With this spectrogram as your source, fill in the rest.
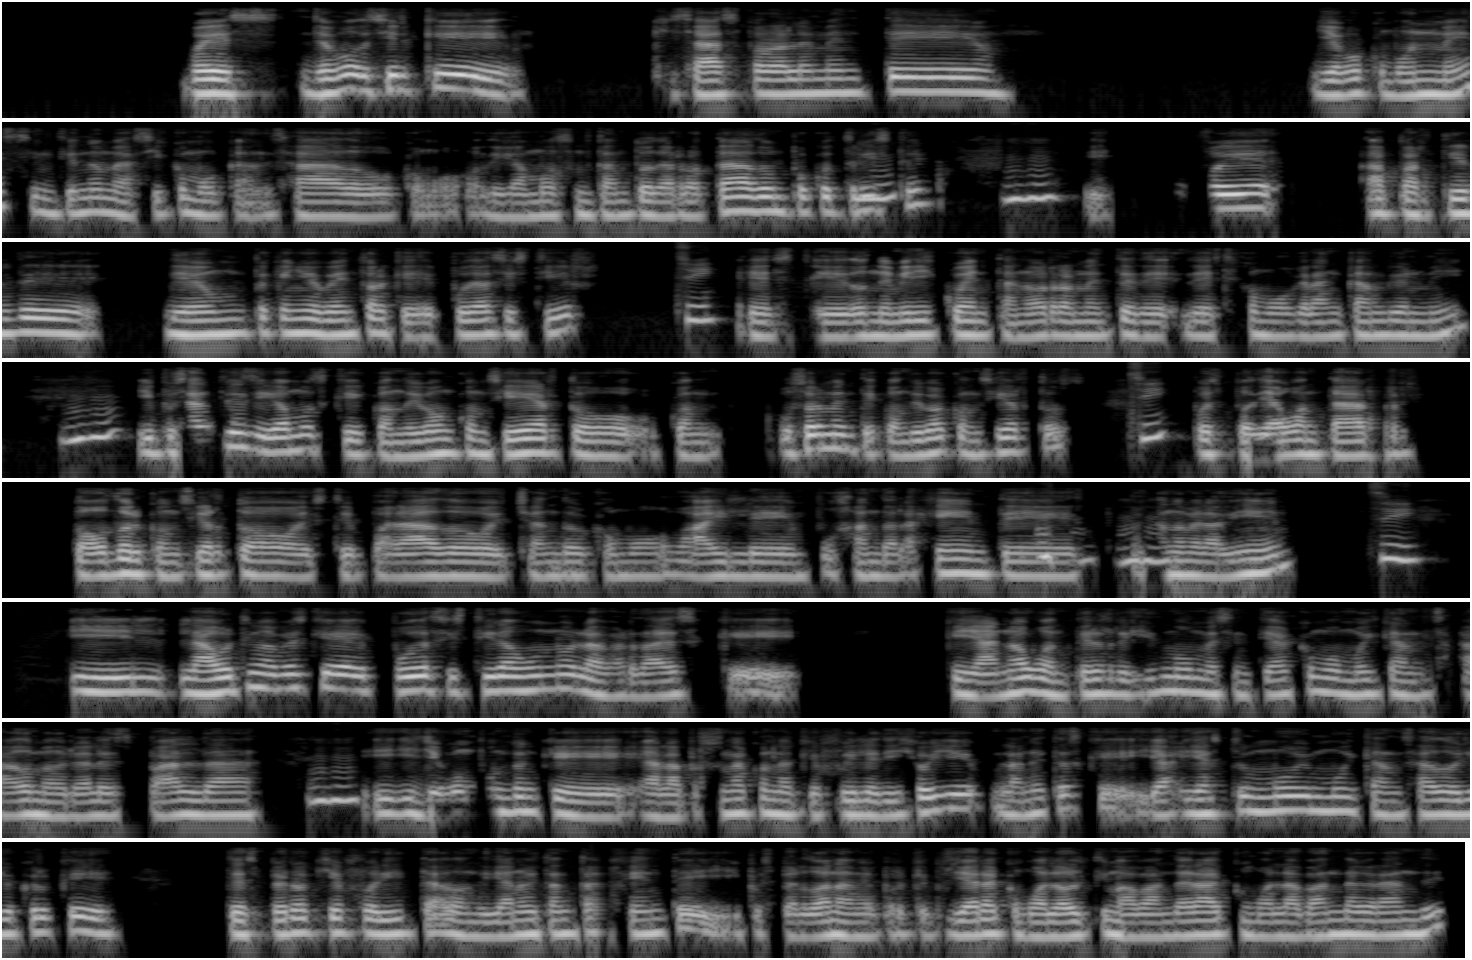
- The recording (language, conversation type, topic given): Spanish, advice, ¿Por qué no tengo energía para actividades que antes disfrutaba?
- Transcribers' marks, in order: none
